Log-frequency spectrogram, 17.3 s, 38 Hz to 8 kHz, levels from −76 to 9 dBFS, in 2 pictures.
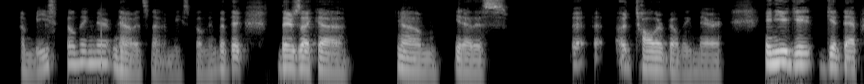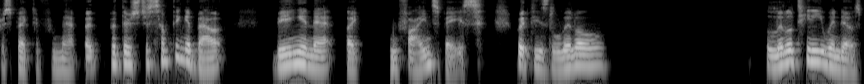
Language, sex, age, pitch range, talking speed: English, male, 40-59, 95-120 Hz, 175 wpm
